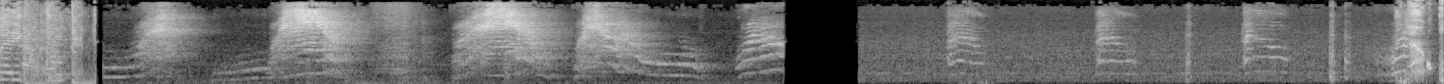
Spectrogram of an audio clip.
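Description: Domestic cats meowing: a run of four or five loud, drawn-out meows of about a second each, bending up and down in pitch. After a short break come three shorter, fainter meows.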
